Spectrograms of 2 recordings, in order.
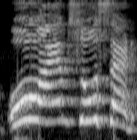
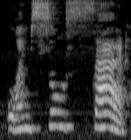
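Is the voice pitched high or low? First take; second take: high; low. First: The voice stays at a high pitch. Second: The voice drops to a low pitch. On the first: The speaker calls it wrong. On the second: The speaker calls it right.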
